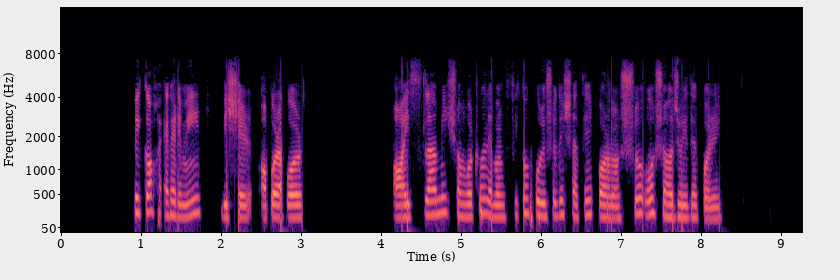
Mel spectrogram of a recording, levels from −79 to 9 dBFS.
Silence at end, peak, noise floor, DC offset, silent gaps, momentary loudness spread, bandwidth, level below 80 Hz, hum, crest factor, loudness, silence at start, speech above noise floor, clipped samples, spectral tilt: 1 s; -2 dBFS; under -90 dBFS; under 0.1%; 1.86-1.99 s, 3.16-4.14 s; 6 LU; 7.8 kHz; -50 dBFS; none; 18 dB; -19 LUFS; 0.9 s; over 72 dB; under 0.1%; -5.5 dB/octave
